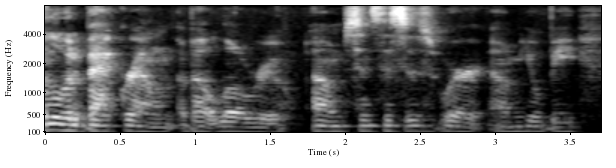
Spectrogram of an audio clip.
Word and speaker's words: Loru: It's spelled like four letters. Really simple. L O R U um Lom Ru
